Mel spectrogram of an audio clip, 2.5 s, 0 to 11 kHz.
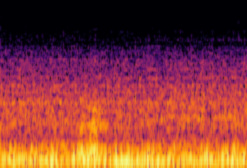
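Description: Honda Custom CM125 motorcycle's small air-cooled parallel-twin engine idling steadily.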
